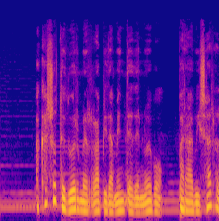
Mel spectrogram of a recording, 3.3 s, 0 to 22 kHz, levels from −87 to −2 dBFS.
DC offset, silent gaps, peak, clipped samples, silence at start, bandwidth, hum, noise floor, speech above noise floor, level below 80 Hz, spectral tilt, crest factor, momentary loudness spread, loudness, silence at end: under 0.1%; none; -2 dBFS; under 0.1%; 0 s; 15.5 kHz; none; -39 dBFS; 22 dB; -62 dBFS; -6 dB/octave; 16 dB; 8 LU; -19 LUFS; 0 s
